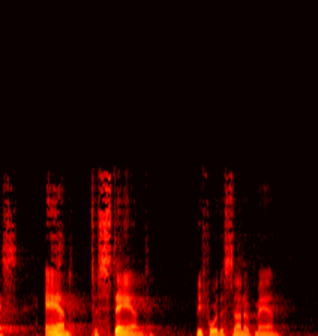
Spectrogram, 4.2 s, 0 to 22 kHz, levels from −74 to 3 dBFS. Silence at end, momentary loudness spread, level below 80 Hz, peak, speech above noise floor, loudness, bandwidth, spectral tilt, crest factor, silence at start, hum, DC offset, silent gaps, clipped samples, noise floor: 0.5 s; 16 LU; -58 dBFS; -10 dBFS; 30 dB; -30 LUFS; 11.5 kHz; -4.5 dB/octave; 22 dB; 0 s; none; under 0.1%; none; under 0.1%; -59 dBFS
